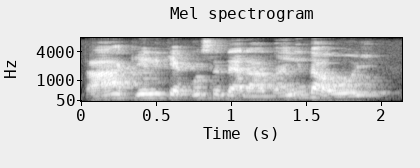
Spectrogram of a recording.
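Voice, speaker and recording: A man with a Brazilian accent teaching literature to a pre-university prep class, explaining step by step and tagging his points with quick checks to the students. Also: fairly high pitch. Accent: Brazilian Portuguese. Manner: explains step by step, tags lines with "tá?" and "né?". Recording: roomy, dull lo-fi sound.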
